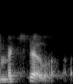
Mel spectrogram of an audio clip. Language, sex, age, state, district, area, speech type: Bodo, male, 30-45, Assam, Kokrajhar, rural, conversation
